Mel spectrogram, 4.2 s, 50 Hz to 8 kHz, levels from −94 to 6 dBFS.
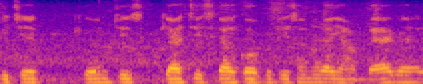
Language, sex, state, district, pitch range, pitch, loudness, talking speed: Hindi, male, Bihar, East Champaran, 120-125 Hz, 125 Hz, -17 LUFS, 170 wpm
